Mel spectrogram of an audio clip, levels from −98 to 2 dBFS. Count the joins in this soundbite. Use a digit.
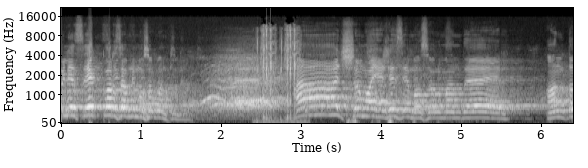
1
